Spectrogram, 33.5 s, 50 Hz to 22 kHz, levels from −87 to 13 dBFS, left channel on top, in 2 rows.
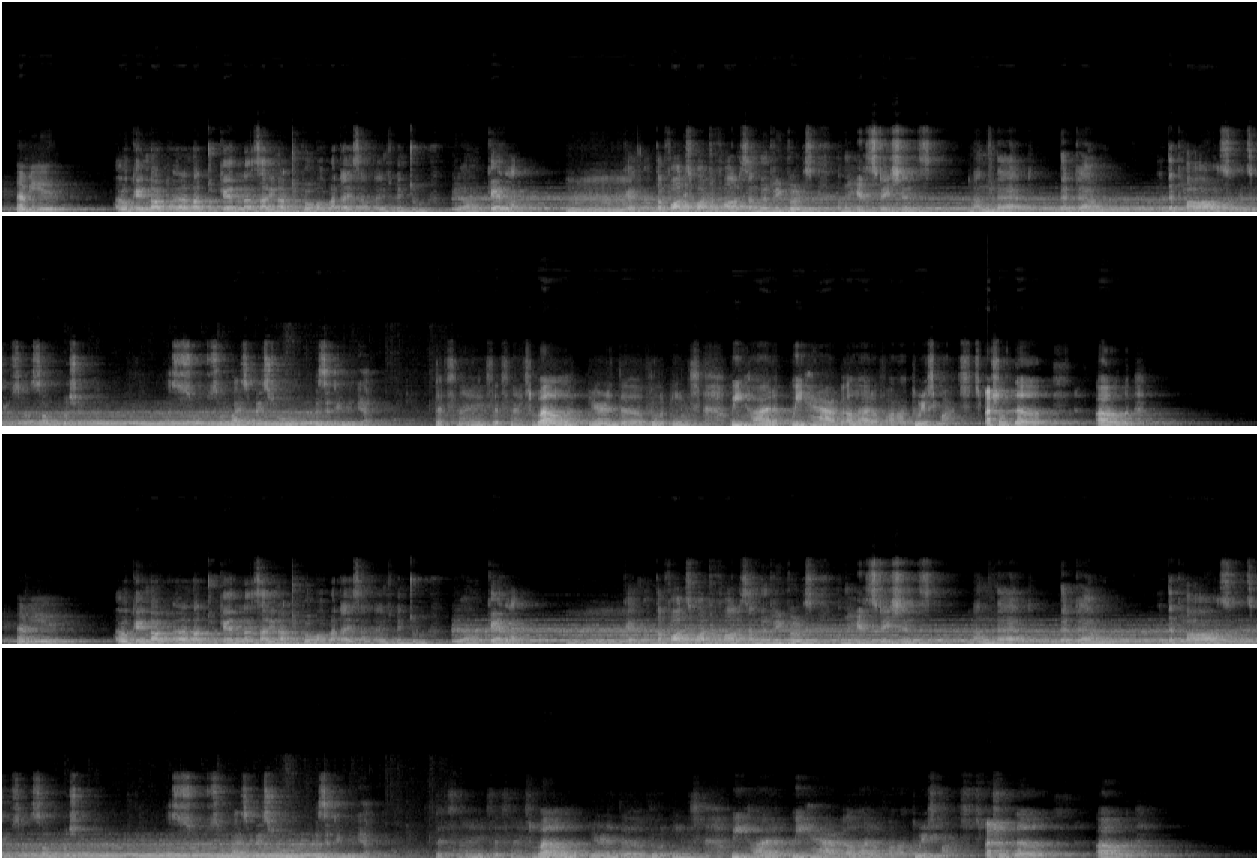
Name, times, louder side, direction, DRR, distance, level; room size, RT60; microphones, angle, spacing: voice 1, 0.2-0.8 7.5-9.2 12.9-13.3 22.5-30.9 31.3-32.1, left 4 dB, 60° left, 8 dB, 0.4 m, -29 dB
voice 2, 1.5-6.9 8.3-12.4 12.9-13.7 14.1-14.8 15.4-17.9 18.9-21.7, left 1 dB, 10° left, 2 dB, 0.6 m, -29 dB
sound 1, 6.0-21.0, right 1 dB, 50° right, 0.8 m, -33 dB
sound 2, 17.4-22.9, equal, 10° right, 1.3 m, -39 dB
6.8 x 5.6 x 5.5 m, 2.2 s
head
